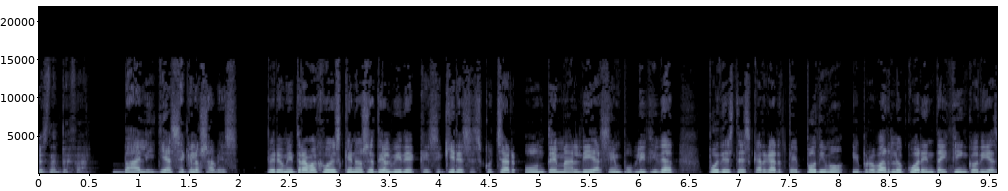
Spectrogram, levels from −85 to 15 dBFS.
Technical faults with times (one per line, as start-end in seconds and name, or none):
none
